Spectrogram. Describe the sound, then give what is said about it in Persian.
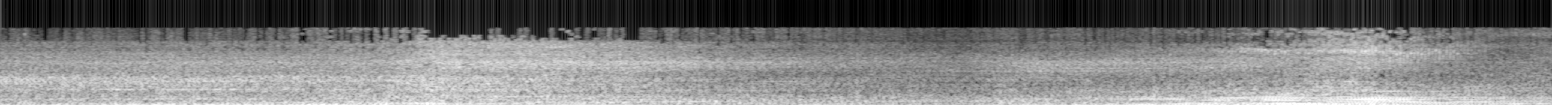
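A car engine running as the car reverses a few metres toward a bus stop, a steady low rumble that swells a little in the middle and again near the end, with no voices. “کامران چند متری دنده عقب میاد به سمت مینا.”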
